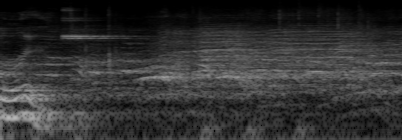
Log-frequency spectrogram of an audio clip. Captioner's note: whistle blowing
